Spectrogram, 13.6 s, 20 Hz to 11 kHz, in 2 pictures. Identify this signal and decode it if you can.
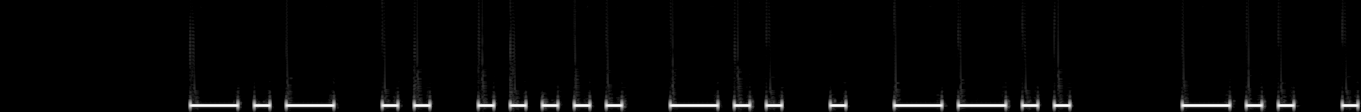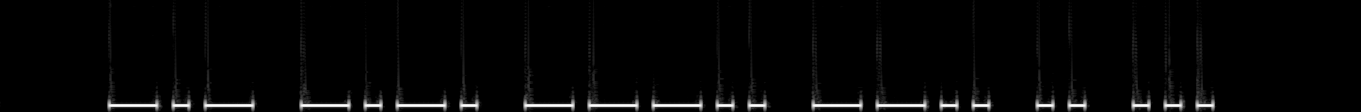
Morse code, heard as a keyed tone, about 15 wpm, 700 Hz. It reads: KI5DEZ DE KC8ZIS
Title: USA Callsign DE Callsign 15wpm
